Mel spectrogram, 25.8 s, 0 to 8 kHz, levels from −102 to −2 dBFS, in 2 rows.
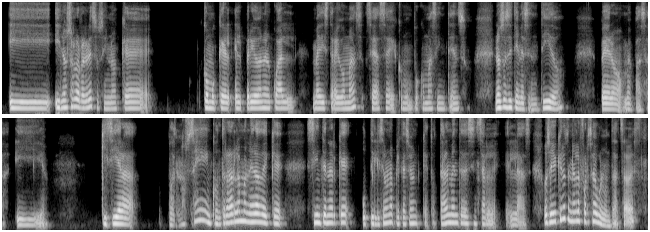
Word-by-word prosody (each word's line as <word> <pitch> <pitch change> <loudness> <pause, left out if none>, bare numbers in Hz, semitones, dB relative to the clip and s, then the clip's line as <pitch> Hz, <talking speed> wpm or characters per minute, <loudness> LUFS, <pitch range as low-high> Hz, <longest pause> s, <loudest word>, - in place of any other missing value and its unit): Y 165 -1 +2
y 180 0 +5
no 185 +1 +3
solo 205 +1 +2
regreso, 180 +2 0
sino 155 -1 -6
que, 165 +1 -2 1.0
como 170 -2 +2
que 165 -1 +3
el 155 - -1
el 160 +1 0
período 170 +1 +3
en 170 - +1
el 170 -1 0
cual 165 - -2 0.3
me 160 +1 0
distraigo 155 -1 -1
más 195 +6 -2
se 160 - -5
hace 85 - -3
como 75 - -8
un 75 - -7
poco 155 - -10
más 155 +1 -4
intenso. 150 0 -4 0.6
No 180 +1 +6
sé 195 +2 +3
si 185 0 +4
tiene 165 -4 +1
sentido, 155 +5 0 0.7
pero 145 -2 +1
me 150 -1 -4
pasa. 140 - -9
Y 145 0 -3 1.1
quisiera, 175 -1 +4 0.6
pues, 150 -2 -8
no 160 +4 -8
sé, 265 +7 0
encontrar 200 +1 +1
la 250 +1 +4
manera 230 -3 +5
de 200 -2 +3
que 180 -3 0 0.4
sin 210 -2 +3
tener 205 -1 +2
que 210 0 -1 0.2
utilizar 170 +2 -1
una 215 - +1
aplicación 190 -1 -2
que 190 - -12
totalmente 205 +1 0
desinstale 180 - -2
las 75 -1 -6 0.2
o 205 - +3
sea, 215 +2 +5
yo 235 - +3
quiero 305 +2 +3
tener 250 -5 +1
la 255 - +4
fuerza 235 -1 -1
de 230 - +6
voluntad, 140 -10 0
¿sabes? - - -1
170 Hz, 145 wpm, -23 LUFS, 155-200 Hz, 1.1 s, No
